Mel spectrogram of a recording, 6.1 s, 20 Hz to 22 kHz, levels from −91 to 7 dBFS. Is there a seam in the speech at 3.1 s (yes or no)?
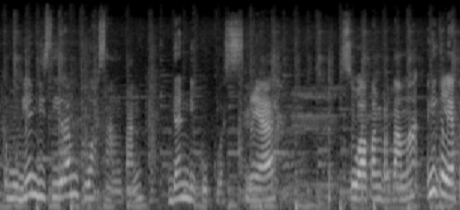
yes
